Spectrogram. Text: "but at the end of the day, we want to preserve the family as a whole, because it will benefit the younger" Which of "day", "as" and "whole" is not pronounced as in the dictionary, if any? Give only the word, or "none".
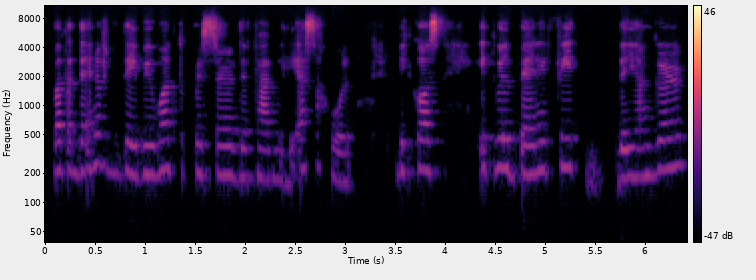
as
